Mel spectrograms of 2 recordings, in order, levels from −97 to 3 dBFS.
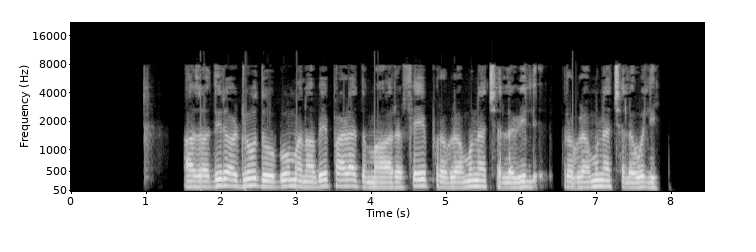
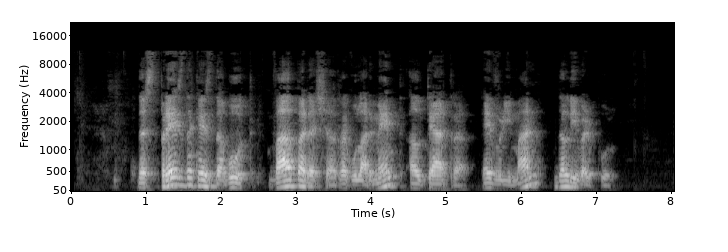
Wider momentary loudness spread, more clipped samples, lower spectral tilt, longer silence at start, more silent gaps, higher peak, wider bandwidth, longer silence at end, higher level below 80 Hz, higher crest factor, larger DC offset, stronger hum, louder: second, 5 LU vs 14 LU; neither; about the same, -6 dB/octave vs -6 dB/octave; about the same, 1 s vs 0.9 s; first, 1.31-1.50 s, 6.44-6.53 s vs none; about the same, 0 dBFS vs 0 dBFS; second, 8.4 kHz vs 11.5 kHz; second, 0.65 s vs 0.85 s; first, -48 dBFS vs -68 dBFS; second, 12 dB vs 22 dB; neither; neither; first, -12 LUFS vs -22 LUFS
